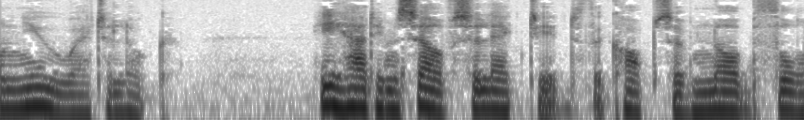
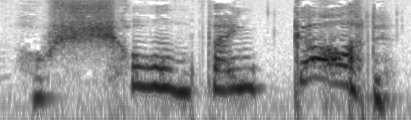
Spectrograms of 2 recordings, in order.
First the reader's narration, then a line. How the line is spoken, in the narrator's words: cried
